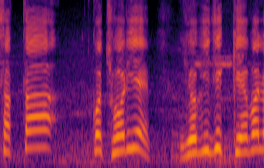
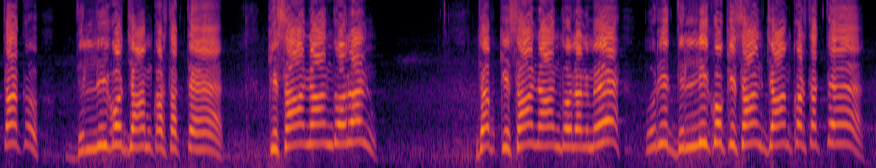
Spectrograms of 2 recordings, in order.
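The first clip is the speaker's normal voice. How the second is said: raised, emphatic public address; protest speech; 4 semitones higher than usual. Real, not acted. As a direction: put pointed questions to those in power, phrase by phrase. Speech of challenge to the Prime Minister.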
